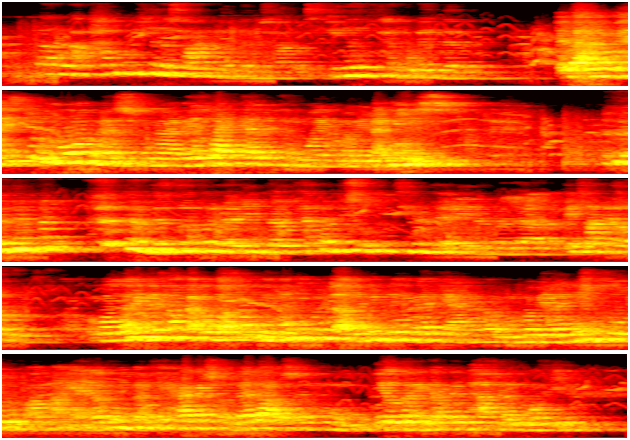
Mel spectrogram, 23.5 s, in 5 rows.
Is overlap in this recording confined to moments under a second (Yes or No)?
Yes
